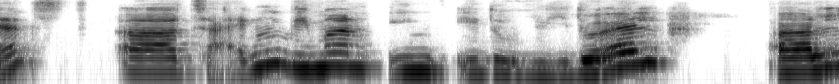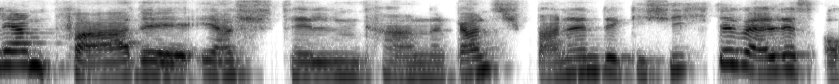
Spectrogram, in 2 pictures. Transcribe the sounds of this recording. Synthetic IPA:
ɛt͡st | ʔɛt͡sæ̰ɪɡŋ̩viːmanɪnɪdividuɛl | ʔɛːlɛɐmpp͡faːdəeɐʃtʰɛlənkʰanɡ̥ant͡sʃpanəndəɡəʃɪçtəvaɪlɛsɔ

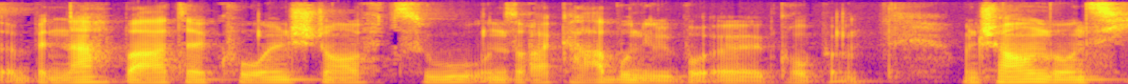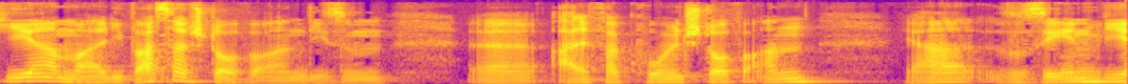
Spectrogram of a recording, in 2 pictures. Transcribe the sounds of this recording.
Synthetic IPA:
bənaχb̥aːɐtʰəkʰoːlənʃtɔft͡suʔʊ̰nzəʁɐkʰaɐbonyːlɛɡ̥ʁʊpʰə | ʔʊntʃaʊənviːɐʊnshiːɐmaːldiːvasɐʃtɔfəandiːzəm | ʔɛːʔa̰lfakʰoːlənʃtɔfʔa̰n | jaːzoːzeːənviː

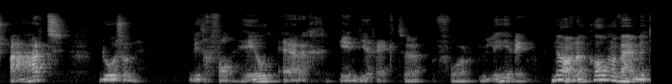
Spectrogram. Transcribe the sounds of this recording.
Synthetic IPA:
spaːrtdʊːrzoːn | ɪndɪtxə̥v̥ɑlˠɦɪːəlˠɛrxɪndiɾɛktʰəfɔ̰rmylɪəɾɪ̰ŋ | nondɔnkoːmənʋɛjmɛt

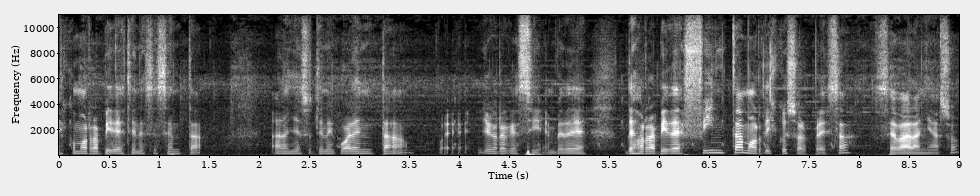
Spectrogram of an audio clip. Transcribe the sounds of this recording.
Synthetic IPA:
e̞hko̞morapiðe̞ht̪je̞nese̞se̞nt̪a̰ | a̰ɾaɲasot̪je̞ne̞kwaɾe̞nt̪apwḛʝo̞kɾeoke̞sḭḛmbe̞ðed̪e̞ɦorapiðe̞hfint̪amo̞ɾðihkoiso̞ɾpɾe̞̰sase̞β̞aːɾaɲaso

